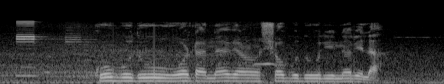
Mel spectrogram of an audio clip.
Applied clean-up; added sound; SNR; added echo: none; Motor vehicle (road); 8 dB; none.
